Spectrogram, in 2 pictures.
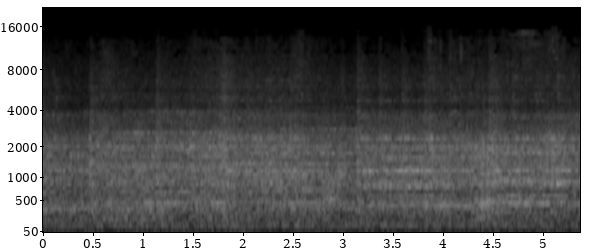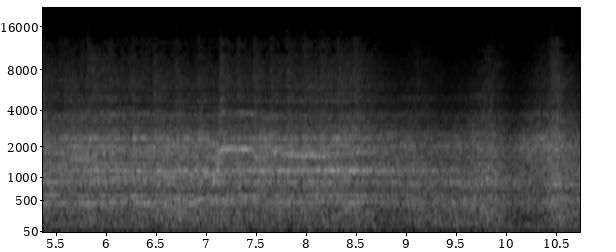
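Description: Movie trailer soundtrack: dense, dramatic music of sustained tones, held at a steady loud level and easing slightly near the end.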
